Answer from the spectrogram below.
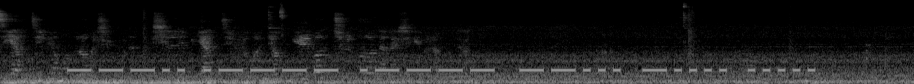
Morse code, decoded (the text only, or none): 811765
